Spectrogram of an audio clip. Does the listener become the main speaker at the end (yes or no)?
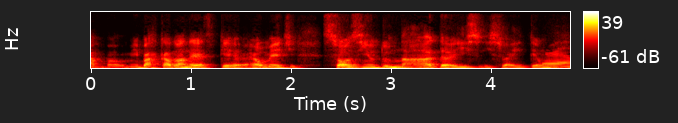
no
